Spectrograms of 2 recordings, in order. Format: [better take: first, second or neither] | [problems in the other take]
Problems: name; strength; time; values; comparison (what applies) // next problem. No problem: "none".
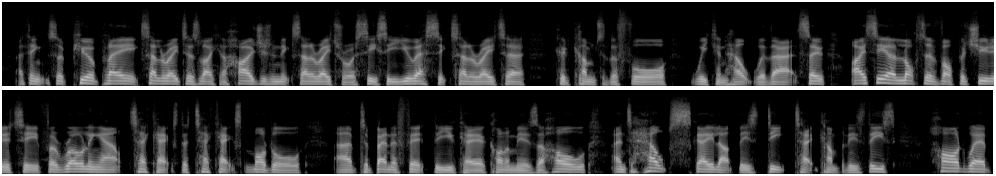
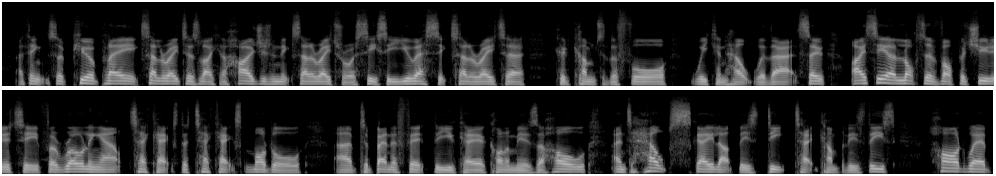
neither | none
